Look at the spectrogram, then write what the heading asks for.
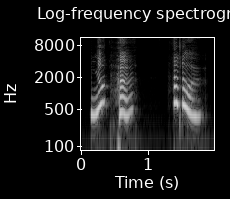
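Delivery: very high, squeaky little mouse voice. Narrator voices a little mouse greeting the character sitting above: Teeny's high little mouse voice. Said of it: "replied the little voice".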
